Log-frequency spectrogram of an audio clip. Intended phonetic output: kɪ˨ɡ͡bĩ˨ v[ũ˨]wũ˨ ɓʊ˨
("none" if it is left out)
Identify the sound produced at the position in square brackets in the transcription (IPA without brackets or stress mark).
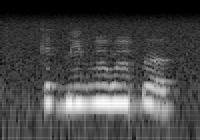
ũ˨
